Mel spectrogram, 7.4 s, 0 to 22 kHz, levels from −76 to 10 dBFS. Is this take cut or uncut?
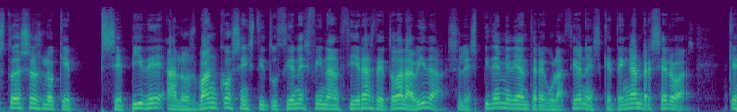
cut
